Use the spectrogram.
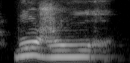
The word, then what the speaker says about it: bonjour: Это не «р», это «х». Бонжур.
